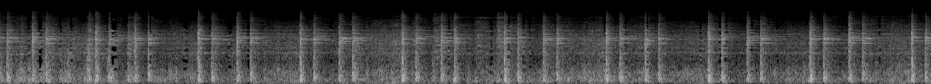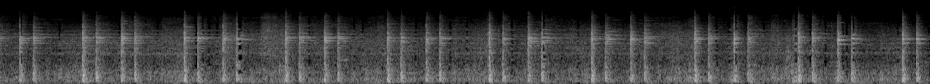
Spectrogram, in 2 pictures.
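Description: Wheels of a long train of freight wagons clack rhythmically over rail joints as it passes at speed.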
